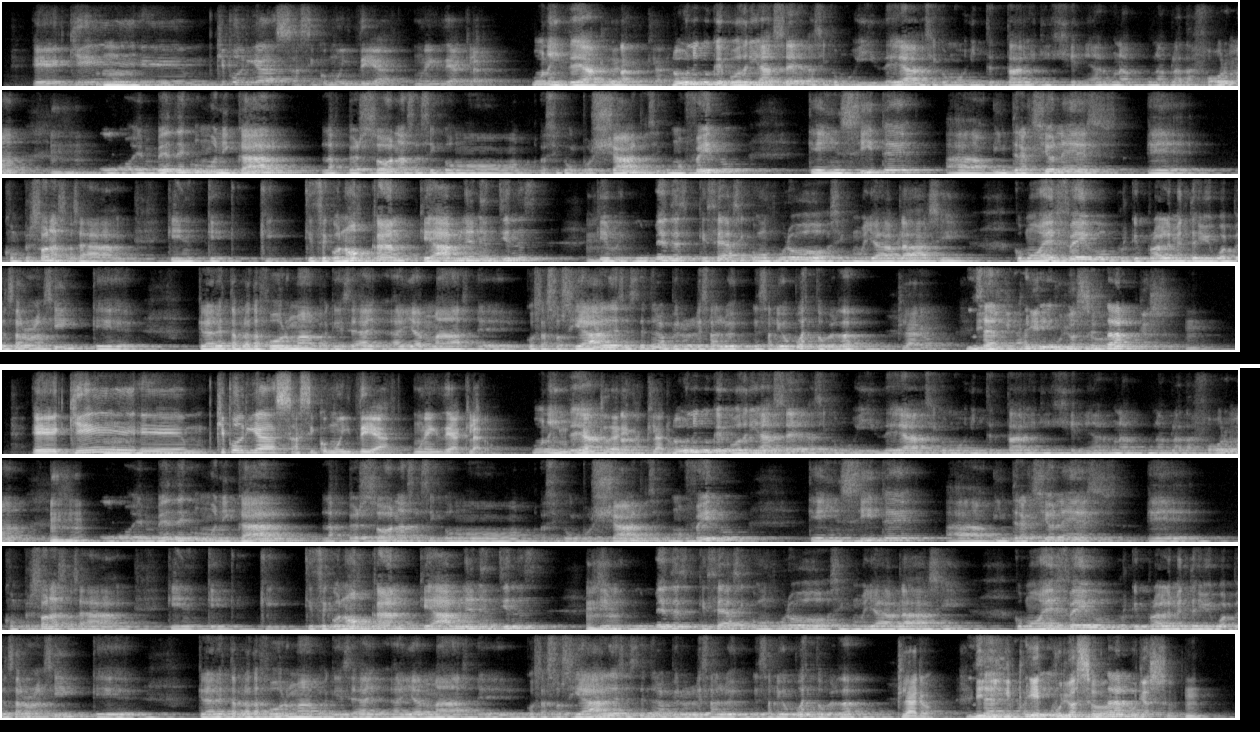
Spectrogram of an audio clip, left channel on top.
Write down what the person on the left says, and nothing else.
Mm,
una idea,
una,
lo único que podría hacer, así como idea, así como intentar ingeniar una, una plataforma
Pero en vez de comunicar las personas así como, así como por chat, así como Facebook, que incite a interacciones eh, con personas, o sea, que, que, que, que se conozcan, que hablen, ¿entiendes?
Que, me- que en vez de que sea así como puro, así como ya hablar, sí, como es Facebook, porque probablemente ellos igual pensaron así, que crear esta plataforma para que se hay- haya más eh, cosas sociales, etcétera, pero le salió, le salió opuesto, ¿verdad?
O
sea,
hay
que
intentar,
